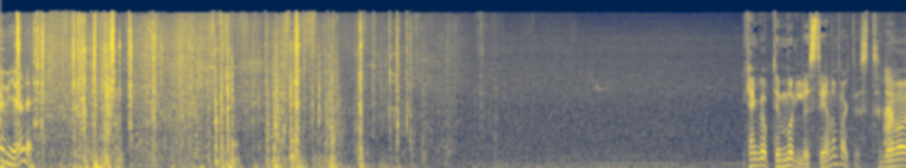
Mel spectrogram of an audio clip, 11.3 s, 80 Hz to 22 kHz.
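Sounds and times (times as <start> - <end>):
speech: 0.0 - 0.7, 9.4 - 11.3
thumps: 0.0 - 5.4
car door clunking as people climb out of a car: 0.0 - 6.4
rustling and shuffling movement of people climbing out of a car: 0.0 - 7.0.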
